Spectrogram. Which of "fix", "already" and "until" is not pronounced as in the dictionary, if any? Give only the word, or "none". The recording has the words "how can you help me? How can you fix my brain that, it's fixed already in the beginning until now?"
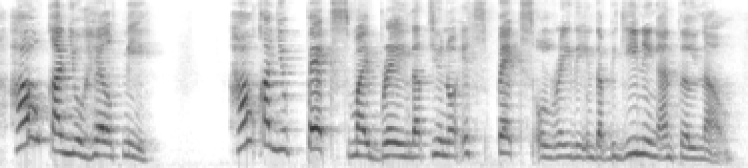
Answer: fix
